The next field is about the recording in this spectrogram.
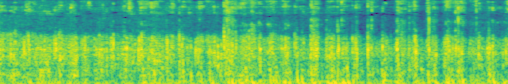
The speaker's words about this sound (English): Grab yourself a bag of nuts. Shake those nuts. Pretty good at that.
